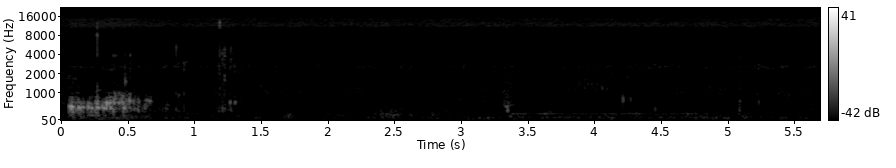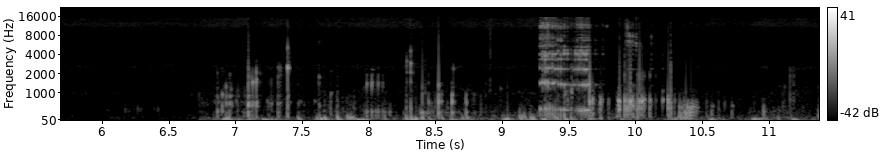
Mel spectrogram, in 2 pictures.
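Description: Quiet stretch, then loud, low, rumbling gurgles and belches in quick succession; burping from a bloated, gassy stomach.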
